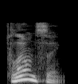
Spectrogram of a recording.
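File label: "flouncing", British English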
